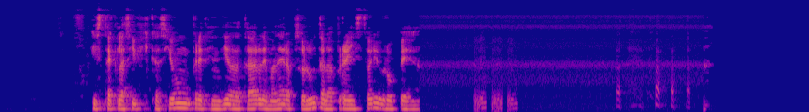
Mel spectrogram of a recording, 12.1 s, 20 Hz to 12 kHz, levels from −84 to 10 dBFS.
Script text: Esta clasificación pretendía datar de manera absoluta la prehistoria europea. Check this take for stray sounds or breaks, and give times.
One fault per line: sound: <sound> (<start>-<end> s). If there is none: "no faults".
sound: laugh (7.1-7.8 s)
sound: laugh (9.2-10.4 s)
